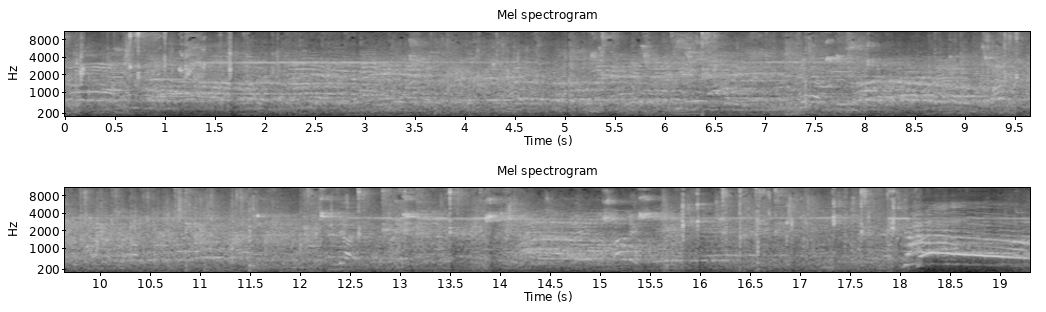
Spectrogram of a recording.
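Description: Fencing blades clash and click against each other.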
